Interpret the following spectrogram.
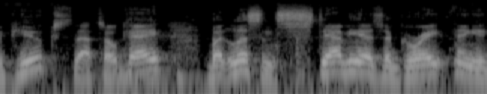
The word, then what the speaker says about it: stevia: It's called stevia. Contrary, it's not pronounced stevia, it's stevia, but they've got some great things.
